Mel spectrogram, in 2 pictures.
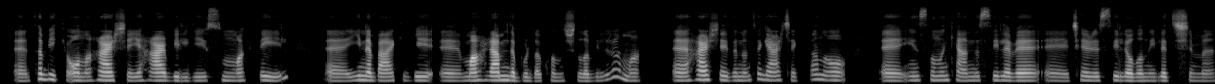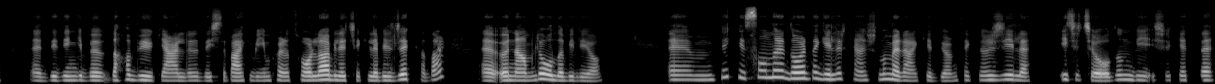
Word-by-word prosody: eee, 165 0 -5
tabii 230 +2 -1
ki - - -12
ona 185 +1 -1
her 195 -1 +8
şeyi, 180 -1 -4
her 185 -1 +5
bilgiyi 175 0 -7
sunmak 180 +1 -7
değil, 190 - -4 0.4
eee, - - -4 0.2
yine 190 0 0
belki 180 +1 -1
bir, 185 -1 -2
eee, 175 -1 -5
mahrem 190 +2 +6
de 180 - 0
burada 165 -2 -7
konuşulabilir 170 +3 -8
ama, 205 - -6 0.3
eee, 185 0 +2
her 215 0 +7
şeyden 190 -3 -5
önce 200 +7 -8
gerçekten 200 +2 -4
o, 195 -2 -4 0.3
eee, 175 -1 0
insanın 195 +1 -7
kendisiyle 185 -1 -3
ve, 175 0 +2
eee, 170 -2 -8
çevresiyle 180 -1 -2
olan 170 0 -3
iletişimi, 175 -1 -4 0.3
eee, 180 -2 -5
dediğin 195 0 -1
gibi, 190 -1 0
daha 210 +3 -2
büyük 195 -2 +2
yerlere 180 0 0
de, - - -6
işte, 180 +1 -5
belki 185 +1 +1
bir 180 - -7
imparatorluğa 190 +3 +4
bile 195 -1 +4
çekilebilecek 190 +4 +1
kadar, 315 - -5 0.4
eee, 180 -2 +3
önemli 190 +3 +4
olabiliyor. 185 -7 +3 0.7
Emm, 215 0 -3
peki 335 -1 -5
sonlara 325 -1 +7
doğru 275 -1 +6
da 285 - 0
gelirken 235 -4 -1
şunu 235 +3 -5
merak 185 -7 +2
ediyorum: 170 0 -7
Teknolojiyle 205 0 -2 0.3
iç 230 -1 -3
içe 195 -4 +2
olduğun 210 +6 +2
bir 195 -2 -6
şirkette, 200 0 -5
190 Hz, 165 wpm, -26 LUFS, 180-205 Hz, 0.7 s, her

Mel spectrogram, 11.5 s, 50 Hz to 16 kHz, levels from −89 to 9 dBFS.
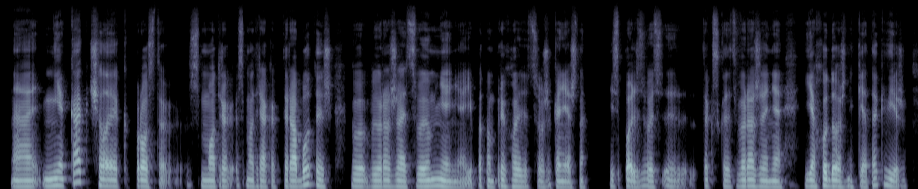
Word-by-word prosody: э, 110 0 +2
не 125 +2 +3
как 200 +10 +1
человек, - - +2
просто - - +1 0.2
смотря 115 -4 -1
смотря, 115 -2 -1
как 105 0 -9
ты 115 - 0
работаешь, 120 +1 +2 0.2
вы 115 -1 +2
выражает 115 -1 +1
свое 115 +1 +3
мнение, 110 -6 +1
и - - -2
потом 105 0 -4
приходится 110 -3 -1
уже, 100 - -7
конечно, 105 -2 -1 0.3
использовать, 105 -1 0
э, 115 -4 -6 0.2
так - - -6
сказать, 110 0 -6
выражение 110 -3 +2 0.2
"я 120 -1 +3
художник, 115 -3 +1
я 100 0 0
так 135 +3 -4
вижу", 115 -4 -1
115 Hz, 150 wpm, -26 LUFS, 110-120 Hz, 0.3 s, не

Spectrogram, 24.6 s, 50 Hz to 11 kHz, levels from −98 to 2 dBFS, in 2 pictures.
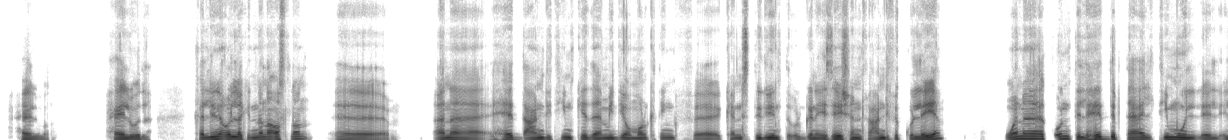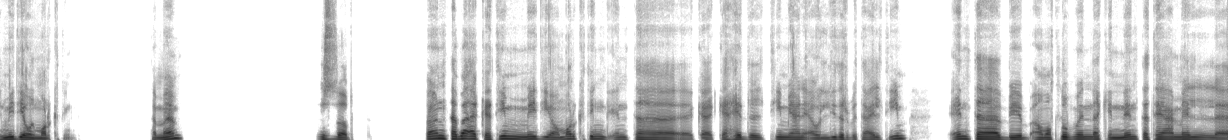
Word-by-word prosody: حلو، 110 -3 -6 0.6
حلو 125 -3 0
ده، 105 - -10 0.4
خليني 160 +6 +2
أقول 170 0 +3
لك 160 -3 0
إن 140 +2 -2
أنا 160 +1 +1
أصلًا، 170 +2 -5 0.3
آآ، 115 -2 -7 0.5
أنا 130 -3 -3 0.2
head 135 0 -2
عندي 130 +1 -1
team 145 - +1
كده 130 -2 -2
ميديا 125 +2 -1
وmarketing 130 +3 -5
في 105 -1 -8
كان 115 -1 -7
student 130 +2 +1
organization 120 +3 -1
ف - - -12
عندي 130 +4 0
في - - -23
الكلية، 130 - +2 0.6
وأنا 185 +7 +3
كنت 175 -2 -1
الhead 150 +4 +2
بتاع 155 -2 -1
الteam 145 +3 +1
وال 120 -3 +3
ال 115 -1 -5
الميديا 155 +4 +5
والmarketing 120 -3 -1 0.8
تمام؟ 165 +12 +3 1.4
بالضبط، 150 -4 0 0.7
فأنت 200 +1 +5
بقى 190 0 +6
كteam 145 +6 -1
ميديا، 170 -4 +3
وmarketing 180 +5 -2 0.2
أنت 150 -1 -6 0.7
ك 125 -1 -3
كhead 145 +2 0
الteam 150 +4 -2
يعني 150 -3 -1
أو 120 - -3
الleader 150 +5 -1
بتاع 140 +4 -5
الteam، 175 +9 -2 0.5
أنت 175 +1 +2 0.2
بيبقى 135 -1 +1
مطلوب 145 +5 +2
منك 165 -3 +1
إن 130 +2 +4
أنت 160 -1 +1
تعمل 155 -1 +1
140 Hz, 140 wpm, -23 LUFS, 125-160 Hz, 1.4 s, بقى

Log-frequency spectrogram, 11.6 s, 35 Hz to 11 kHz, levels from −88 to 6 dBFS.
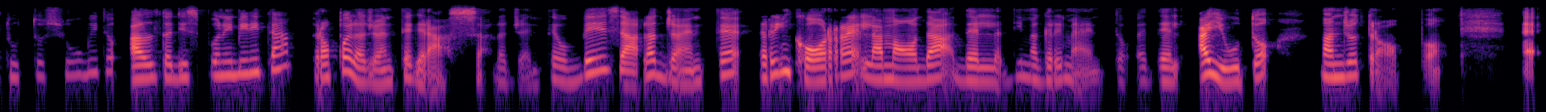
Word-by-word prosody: tutto 215 +1 -19
subito, 250 +6 -16
alta 200 +1 +3
disponibilità, 240 - -3
però 205 +1 -1
poi 285 +7 +1
la 230 - 0
gente 155 0 -5
è - - -5
grassa, - - -1
la - - -16
gente 145 +7 -15
è - - -6
obesa, 250 - +1
la 240 +1 +1
gente 210 +6 -2
rincorre 205 -2 +3
la 190 -2 +3
moda 180 +2 +3
del 175 -2 -3
dimagrimento 185 - -10
e 175 - -18
del 175 -1 -4
"aiuto 190 -1 +5 0.3
mangio 215 +1 +2
troppo”. - - -7 0.5
Eh, 395 -2 +3
205 Hz, 140 wpm, -27 LUFS, 175-240 Hz, 0.5 s, aiuto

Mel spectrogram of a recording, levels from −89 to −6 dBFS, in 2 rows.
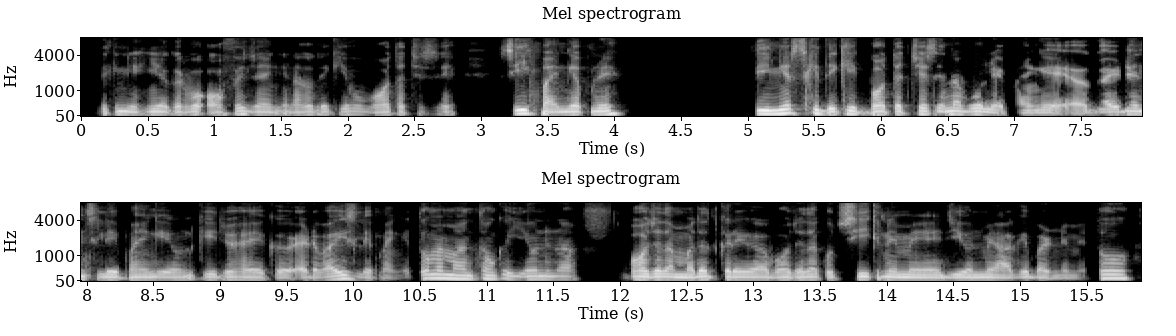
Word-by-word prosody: लेकिन 110 0 -1
यहीं 100 +1 -1
अगर 100 -1 -2
वो 105 +2 0
ऑफ़िस 110 +5 -2
जाएँगे 100 -2 -4
ना, 90 - -5
तो 100 +2 -3
देखिए, 100 +1 -6
वो 105 0 -7
बहुत 95 0 -4
अच्छे - - -8
से - - -11 0.4
सीख 130 0 +6
पाएँगे, 100 +1 +3
अपने, 110 +2 +2 1.1
सीनियर्स 130 +3 +7
की, 135 - +3
देखिए, 115 0 +3
एक - - -8
बहुत 105 0 +2
अच्छे 110 +2 +1
से 110 - -2
ना, 115 - +5
वो 110 0 +4
ले 95 -5 +1
पाएँगे 85 +1 -1
अ, - - -1
गाइडेंस 100 +3 0
ले 95 0 +1
पाएँगे, 95 0 -1
उनकी 95 +1 -4
जो 95 0 -3
है, 95 -1 -2
एक 90 - -7 0.2
एडवाइस 110 +7 0
ले 90 -2 -6
पाएँगे। 80 -2 -15
तो 140 - 0
मैं 145 0 +3
मानता 125 0 +1
हूँ 120 - 0
कि 110 - -4
ये 105 - -5
उन्हें 110 0 -1
ना, 110 0 -8 0.4
बहुत 105 +1 +3
ज़्यादा 105 0 +3
मदद 95 +2 +2
करेगा, 95 -1 +1
बहुत 95 0 -2
ज़्यादा 95 +2 0
कुछ 90 -1 -5
सीखने 100 -2 0
में, 90 -1 +2
जीवन 90 0 0
में - - 0
आगे 85 +2 -3
बढ़ने 85 -1 -6
में। 80 - -14
तो 140 0 +3
100 Hz, 230 wpm, -22 LUFS, 95-110 Hz, 1.1 s, सीनियर्स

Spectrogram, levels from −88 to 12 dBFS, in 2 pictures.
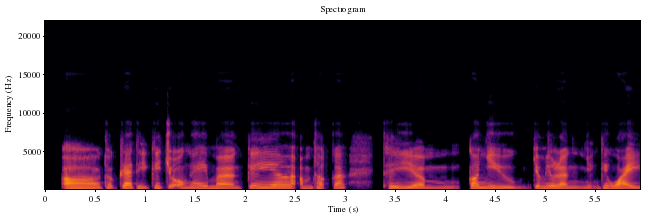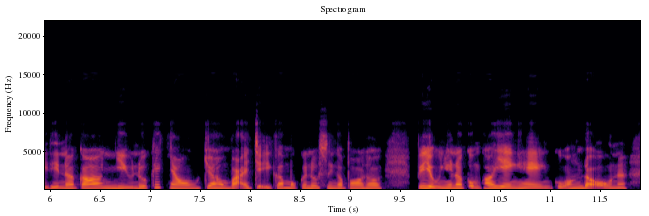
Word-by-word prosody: Ờ, 220 -1 +6
thực 200 - -6
ra 280 +1 +6
thì 260 - -5
cái 285 -1 -4
chỗ - - +2
ngay 280 -3 -2
mà 200 -5 +3
cái, 315 +4 0
ơ, 330 -1 +2
ẩm 235 +4 -4
thực 280 - -3
á, 310 - +1 0.4
thì 205 -3 0
ờm, 185 -1 -2
có 295 - +6
nhiều 210 - -1
giống 255 +2 -1
như 275 -2 +1
là 205 -4 +4
những 185 -1 -10
cái 290 - -3
quầy 185 -6 +5
thì 185 -1 -3
nó 230 +4 -1
có 250 +3 +4
nhiều 230 -9 -4
nước 240 +6 -5
khác 350 0 -7
nhau, 225 -2 -1
chứ 275 - -2
hông 250 -3 -2
phải - - +1
chỉ - - -5
có 275 - -2
một 260 -1 -6
cái 240 - -8
nước 265 +3 -5
Singapore 225 -2 -3
thôi. 215 -1 -2 0.4
Ví 260 - +1
dụ 225 - +5
như 210 +3 -3
nó 245 +1 +2
cũng 180 -6 -5
có 225 +3 +2
gian 215 -3 0
hàng 175 -3 +1
của - - -8
Ấn 255 +1 -3
Độ 195 -2 +1
nè, 190 +1 -4
225 Hz, 260 wpm, -24 LUFS, 195-265 Hz, 0.4 s, Ờ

